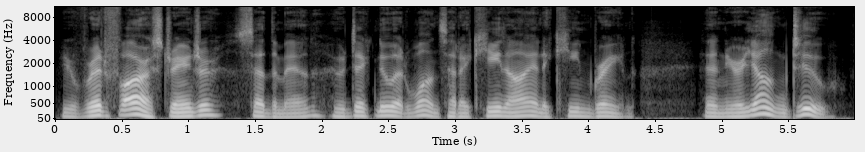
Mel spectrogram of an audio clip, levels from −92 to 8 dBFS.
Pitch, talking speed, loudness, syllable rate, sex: 120 Hz, 240 wpm, -18 LUFS, 5.1 syllables/s, male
